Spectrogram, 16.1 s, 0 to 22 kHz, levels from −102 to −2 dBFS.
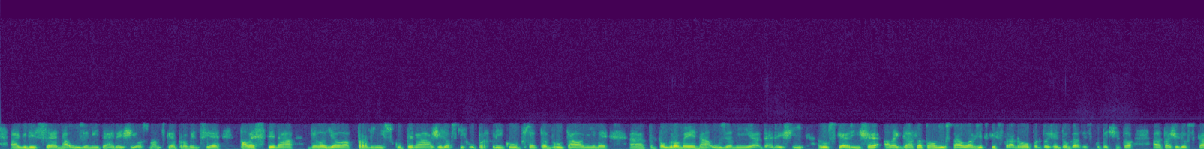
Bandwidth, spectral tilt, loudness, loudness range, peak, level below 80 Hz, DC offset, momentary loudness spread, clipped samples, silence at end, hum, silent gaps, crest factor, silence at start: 4 kHz; -10 dB/octave; -21 LUFS; 2 LU; -2 dBFS; -60 dBFS; under 0.1%; 8 LU; under 0.1%; 0 s; none; none; 18 dB; 0 s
